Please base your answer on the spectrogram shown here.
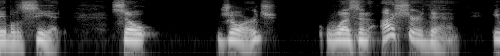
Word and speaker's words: George: Okay, well, George's name is spelled like yours. He doesn't pronounce it Jorge or Jorge. He pronounces it George.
